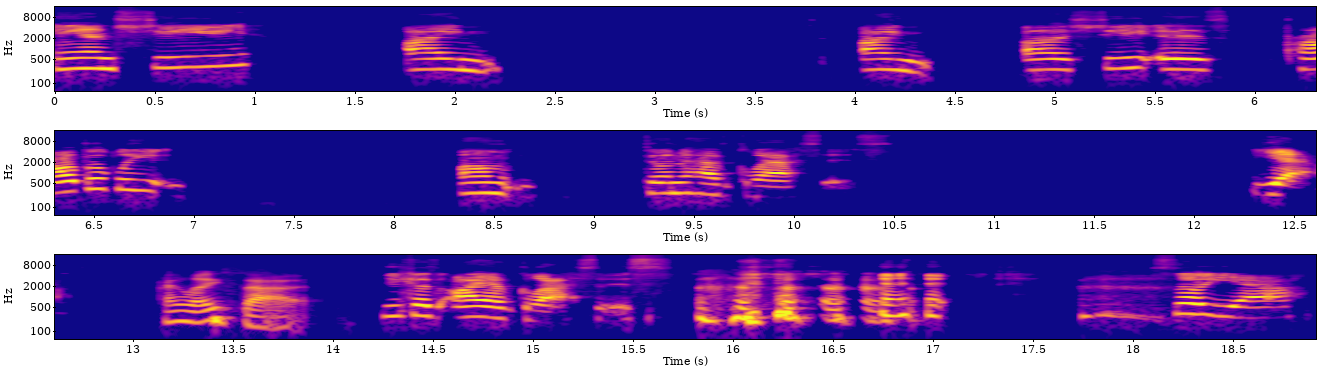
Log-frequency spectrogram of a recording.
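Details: Stuttering in a young woman, an actress, with repetitions and restarts.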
